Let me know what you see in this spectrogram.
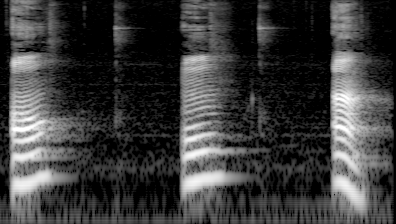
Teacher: Nasal means from the nose. So these are the three vowels that make sound that comes from your nose. Because when you pronounce these sounds, you can feel the little bones in your nose vibrating. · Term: voyelles nasales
